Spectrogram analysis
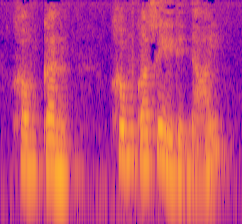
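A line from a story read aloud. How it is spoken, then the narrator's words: Cold, frowning. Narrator (Vietnamese): Liễu Vi Dung nhíu mi, lạnh lùng nói với Liễu Tương Nhã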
